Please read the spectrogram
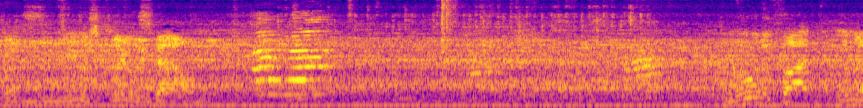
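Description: Television sports broadcast heard through the TV's speaker: brief fragments of voices over a steady background noise and a low constant hum.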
